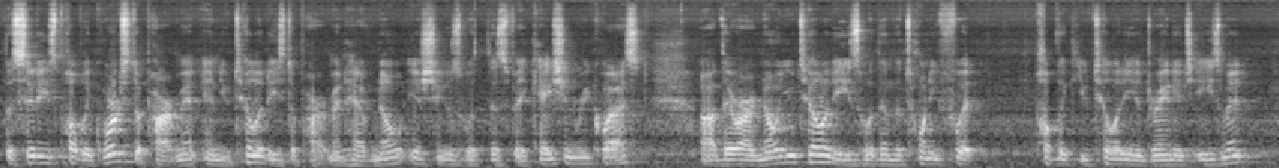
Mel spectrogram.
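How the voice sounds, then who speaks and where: A man's voice: medium pitch, fairly quick, gravelly, a little mellow. An American man, a planning staffer, reading a formal staff report aloud at a public meeting. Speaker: city planning staff member. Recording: echoey room with faint noise.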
